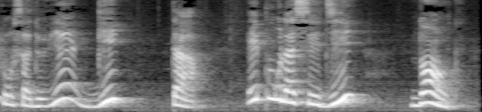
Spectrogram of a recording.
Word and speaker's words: guitare: pareil un U pour guitare ici guitare si j'enlève le U ça devient gitard donc on doit rajouter le U pour ça devient guitare et pour la cédille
